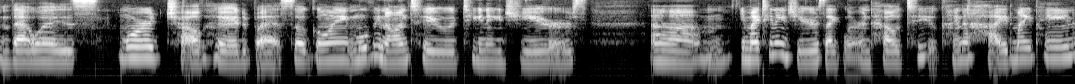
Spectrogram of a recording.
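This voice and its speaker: A woman speaks at a very slow pace, her pitch medium with ordinary variation. The recording is very clean, with a silent background. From Angola, moved to US at age 11. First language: Portuguese. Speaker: podcast host. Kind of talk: personal testimony. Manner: halting, many filler sounds.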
